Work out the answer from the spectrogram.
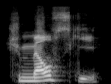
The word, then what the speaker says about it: Chmelevski: Chmelevski is how it's pronounced.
